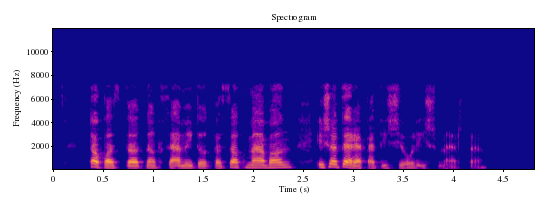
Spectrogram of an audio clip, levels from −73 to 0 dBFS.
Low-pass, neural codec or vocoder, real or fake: 7.2 kHz; codec, 16 kHz, 8 kbps, FreqCodec, smaller model; fake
